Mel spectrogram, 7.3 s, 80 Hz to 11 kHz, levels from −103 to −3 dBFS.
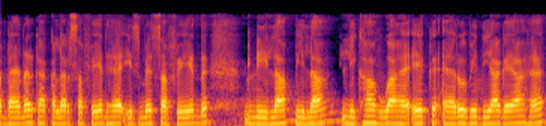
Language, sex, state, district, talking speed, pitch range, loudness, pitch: Hindi, male, Jharkhand, Deoghar, 150 wpm, 130-135 Hz, -17 LUFS, 130 Hz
